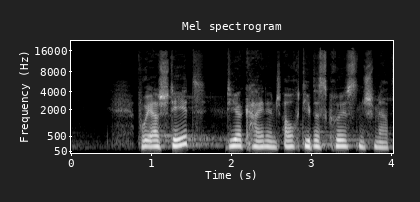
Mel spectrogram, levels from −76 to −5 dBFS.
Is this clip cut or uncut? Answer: cut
